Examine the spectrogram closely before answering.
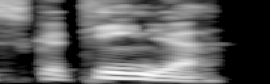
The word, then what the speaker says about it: Scatigna: if you're Italian you should know it's really scatina lasagna yeah yeah there you go oh yeah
